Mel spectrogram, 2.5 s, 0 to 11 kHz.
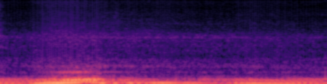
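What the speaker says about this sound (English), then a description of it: "Good little rumble to it, but I don't think it's too loud. It doesn't sound muffled like some of those other mufflers." A 2024 Ford Ranger with a 2.7L engine and a DIY exhaust muffler idles close by in a deep, steady rumble that swells briefly in a light rev, then settles back to an even low drone.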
